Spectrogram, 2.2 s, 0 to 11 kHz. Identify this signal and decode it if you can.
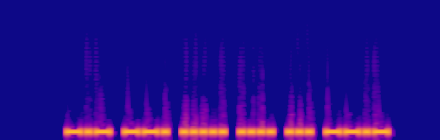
Morse code, heard as a keyed tone, about 52 wpm, 700 Hz. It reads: KG5HSQ
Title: USA Call Signs - 6 Characters - 6x Character Spacing - 50wpm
